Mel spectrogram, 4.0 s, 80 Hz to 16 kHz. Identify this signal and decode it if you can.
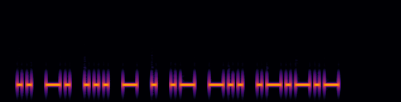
Morse code, heard as a keyed tone, about 25 wpm, 700 Hz. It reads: INSTEAD.
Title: Sentences from Top 1000 Words - Review Part 4 - 25wpm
